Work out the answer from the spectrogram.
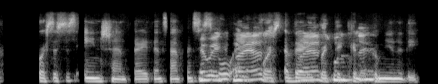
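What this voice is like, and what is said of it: Accent comes through strongly. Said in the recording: “Why did your accent just kick in very strongly right there?”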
